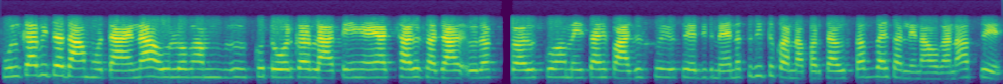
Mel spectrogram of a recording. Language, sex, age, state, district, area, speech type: Hindi, female, 18-30, Bihar, Vaishali, rural, conversation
